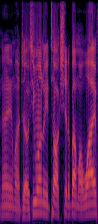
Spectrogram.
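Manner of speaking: normal talking voice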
